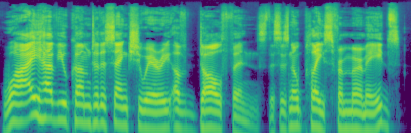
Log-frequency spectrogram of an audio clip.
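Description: A man voicing a fierce, commanding female dolphin queen who yells her orders in a storybook tale. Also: on the high side, a little slow, clear, resonant tone, no echo, clean studio sound, voice pushed up. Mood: indignant. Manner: yelling, imperious.

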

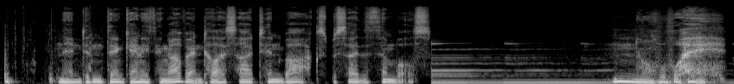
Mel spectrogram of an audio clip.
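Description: A man narrating a first-person horror story in a measured, storytelling tone. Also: on the low side, level tone, a little mellow, faint music behind.

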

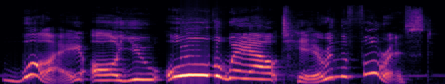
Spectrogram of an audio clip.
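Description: A woman's voice: high-pitched, huge pitch swings, slow pace, a little mellow, voice pushed up, heavily acted. Woman voicing a playful, friendly dragon. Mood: teasing. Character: friendly, teasing male dragon, big and calm.

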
